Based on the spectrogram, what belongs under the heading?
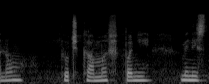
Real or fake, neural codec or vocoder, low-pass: fake; codec, 16 kHz in and 24 kHz out, 0.6 kbps, FocalCodec, streaming, 4096 codes; 10.8 kHz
